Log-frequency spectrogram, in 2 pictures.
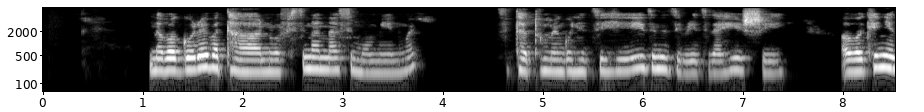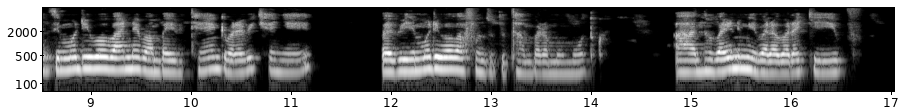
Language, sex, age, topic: Rundi, female, 18-24, agriculture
